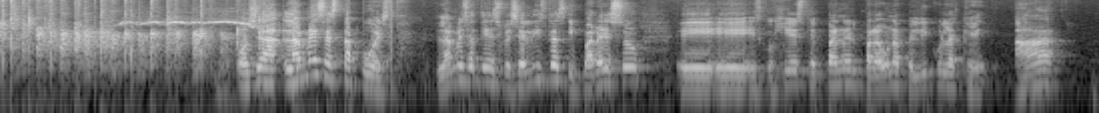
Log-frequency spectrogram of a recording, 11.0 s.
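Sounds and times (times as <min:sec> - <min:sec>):
audience applause: 0:00.0 - 0:02.6
high whistling tone: 0:01.1 - 0:02.6
speech: 0:02.4 - 0:10.7.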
